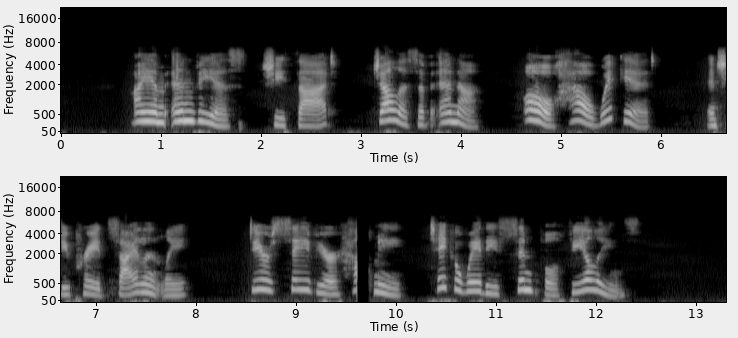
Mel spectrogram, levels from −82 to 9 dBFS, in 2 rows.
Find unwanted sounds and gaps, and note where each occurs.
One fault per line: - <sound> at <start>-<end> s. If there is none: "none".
- dropout at 9.6-9.7 s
